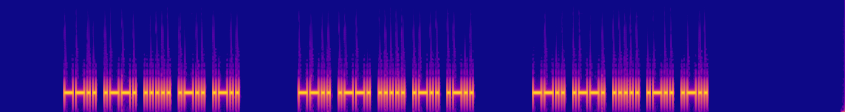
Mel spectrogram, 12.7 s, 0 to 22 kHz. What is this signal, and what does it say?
Morse code, heard as a keyed tone, about 27 wpm, 700 Hz. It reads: ZP5LL ZP5LL ZP5LL
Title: DXCC-100 Call Signs - 5 Characters - Repeated 3x - 28wpm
